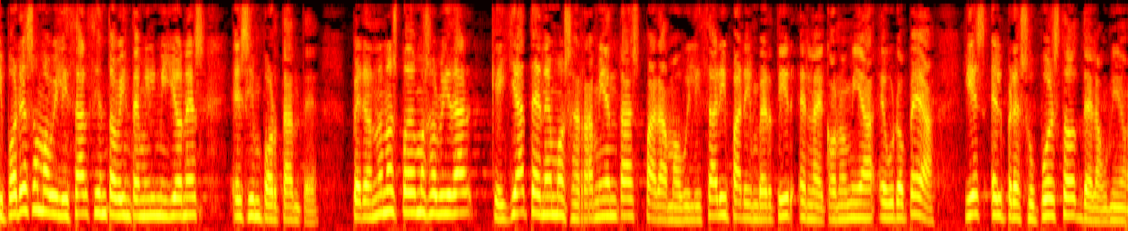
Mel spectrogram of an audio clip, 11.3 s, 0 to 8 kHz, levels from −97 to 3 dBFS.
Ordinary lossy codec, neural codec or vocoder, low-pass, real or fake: Opus, 64 kbps; none; 7.2 kHz; real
